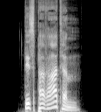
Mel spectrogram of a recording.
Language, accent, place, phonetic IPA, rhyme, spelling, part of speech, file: German, Germany, Berlin, [dɪspaˈʁaːtəm], -aːtəm, disparatem, adjective, De-disparatem.ogg
- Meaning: strong dative masculine/neuter singular of disparat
